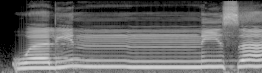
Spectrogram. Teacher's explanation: Sebab ada nun yang bertasydid. Cara bacanya didengungkan. Jadi bunyi N-nya tahan sampai ada getaran halus ke hidung kurang lebih 2 harokat. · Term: nun musyaddadah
